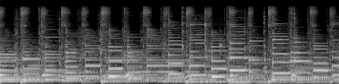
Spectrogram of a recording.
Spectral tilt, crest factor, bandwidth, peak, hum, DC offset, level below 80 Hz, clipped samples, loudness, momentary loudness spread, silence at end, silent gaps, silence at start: -6 dB/octave; 14 dB; 16 kHz; -2 dBFS; none; under 0.1%; -48 dBFS; under 0.1%; -17 LUFS; 4 LU; 0 s; none; 0 s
